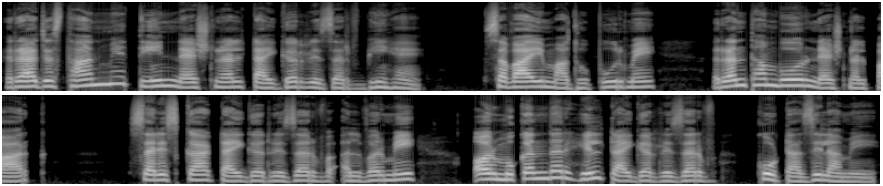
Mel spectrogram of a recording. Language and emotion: Urdu, neutral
